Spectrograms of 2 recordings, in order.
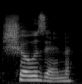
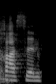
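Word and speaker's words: חתן: I'm pretty sure she said chosen, like for Oh, chassan. instead of chassan, for sure. Yeah. I read this and listened to the audiobook, so you're right. She said chosen instead of chassan for groom, and the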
